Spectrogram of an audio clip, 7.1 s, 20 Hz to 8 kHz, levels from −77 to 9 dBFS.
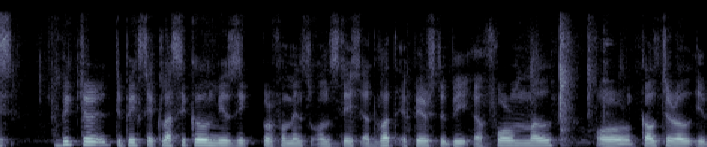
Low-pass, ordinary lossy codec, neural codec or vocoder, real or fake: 7.2 kHz; AAC, 48 kbps; none; real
